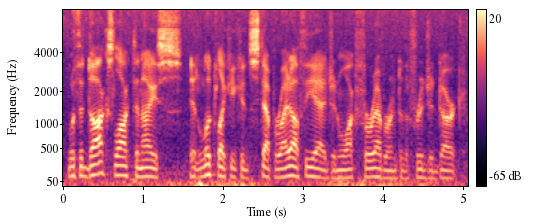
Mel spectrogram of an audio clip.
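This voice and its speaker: A man narrating a scripted first-person horror story in a measured, literary storytelling manner. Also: lowish voice, fairly even intonation, a bit bright, slight background noise.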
